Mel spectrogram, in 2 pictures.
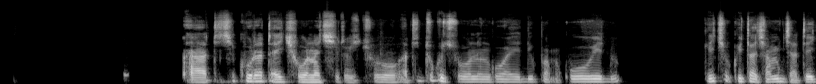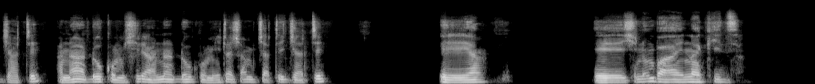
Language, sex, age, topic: Ndau, male, 36-49, health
